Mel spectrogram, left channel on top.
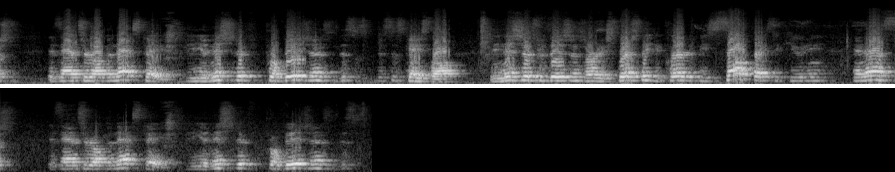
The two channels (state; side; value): drops out; right; at 3.7 s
